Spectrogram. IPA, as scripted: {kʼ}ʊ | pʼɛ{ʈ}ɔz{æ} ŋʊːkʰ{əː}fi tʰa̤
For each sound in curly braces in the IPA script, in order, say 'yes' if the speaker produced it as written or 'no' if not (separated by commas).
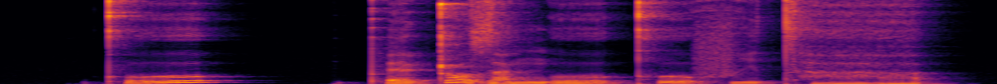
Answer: yes, yes, no, no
